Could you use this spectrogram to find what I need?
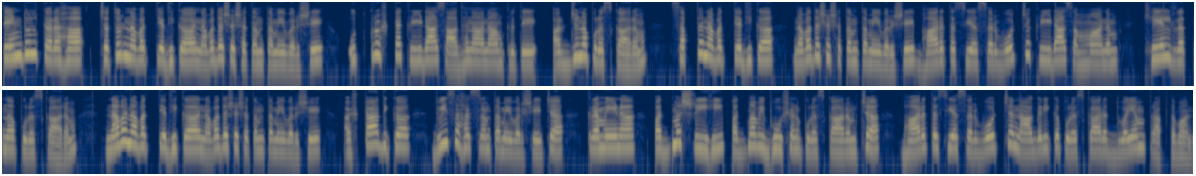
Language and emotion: Sanskrit, neutral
